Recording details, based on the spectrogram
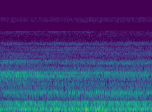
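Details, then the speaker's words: Chinese all-in-one diesel heater installed outside the house on a concrete block, fuelled and working first time after setup: constant combustion roar under an even fan whine, no surging, popping or misfiring; normal running. "it sounds noisy from here but obviously we're inside the house so we can't hear it and we haven't got any neighbors to bother so he's actually pretty good"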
